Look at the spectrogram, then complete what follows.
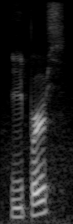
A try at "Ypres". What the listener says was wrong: I don't think the S is pronounced. Yp. Ypres. Is it kind of like desu? Like in Japanese, how like the U isn't pronounced?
